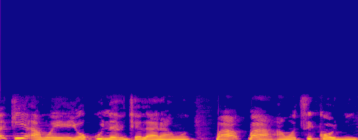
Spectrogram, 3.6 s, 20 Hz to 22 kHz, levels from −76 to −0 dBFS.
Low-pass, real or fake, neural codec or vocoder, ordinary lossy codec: 7.2 kHz; real; none; none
